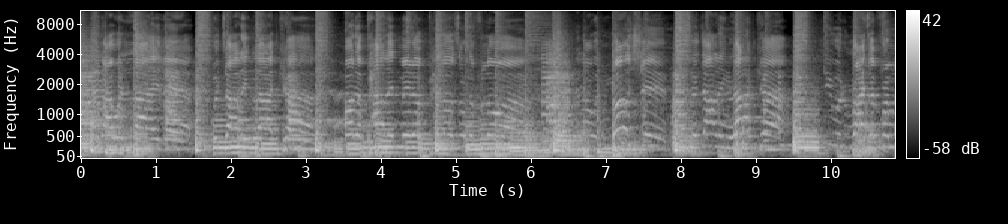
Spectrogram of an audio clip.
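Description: A live band playing a blues-rock song, with guitars, percussion and a bending lead melody line.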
